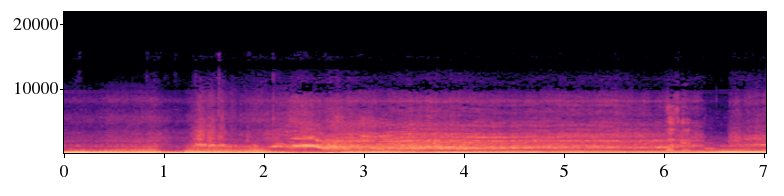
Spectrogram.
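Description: A Ford Mustang RTR does a burnout with a clutch kick, its engine holding a loud, droning rev while the tires squeal and skid up close, and voices talk over it.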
